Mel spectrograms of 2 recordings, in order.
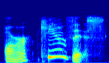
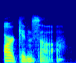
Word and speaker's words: Arkansas: Looking at the spelling, you would think that it would be Arkansas. We already know how to pronounce Kansas, so that makes sense. We're just going to call it Arkansas. Unfortunately, it is not that easy. Instead of being Arkansas, this state is called Arkansas.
